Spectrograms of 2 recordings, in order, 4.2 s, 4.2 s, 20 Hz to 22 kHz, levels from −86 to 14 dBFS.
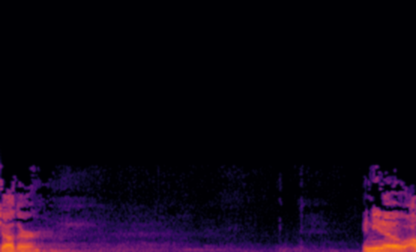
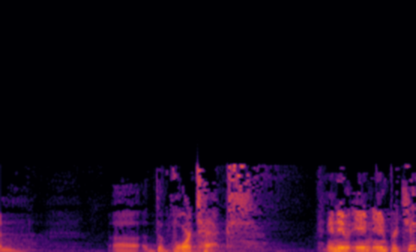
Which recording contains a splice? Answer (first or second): second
